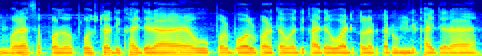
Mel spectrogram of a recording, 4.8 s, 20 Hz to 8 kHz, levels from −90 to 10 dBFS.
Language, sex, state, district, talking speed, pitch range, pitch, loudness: Hindi, male, Punjab, Pathankot, 285 wpm, 110-115 Hz, 110 Hz, -16 LUFS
